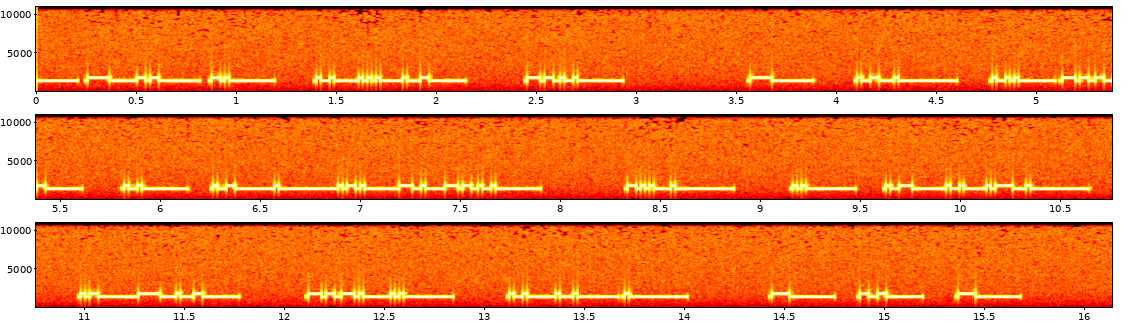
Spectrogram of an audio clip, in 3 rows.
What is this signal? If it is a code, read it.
TTY/TDD text telephone tones (45.45 baud Baudot), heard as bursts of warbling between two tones, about 400 Hz shift, 1600 Hz centre. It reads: … 52J I2DN 4XA3BTU HX1OIO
